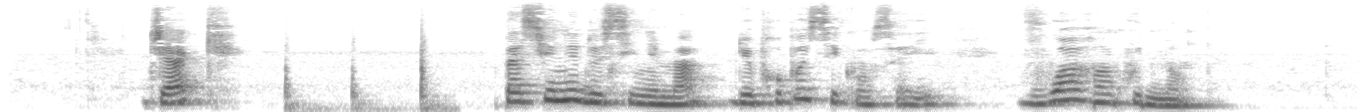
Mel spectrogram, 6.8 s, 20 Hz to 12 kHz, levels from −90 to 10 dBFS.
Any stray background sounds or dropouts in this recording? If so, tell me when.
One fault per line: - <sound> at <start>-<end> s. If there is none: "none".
- thud at 1.4-2.3 s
